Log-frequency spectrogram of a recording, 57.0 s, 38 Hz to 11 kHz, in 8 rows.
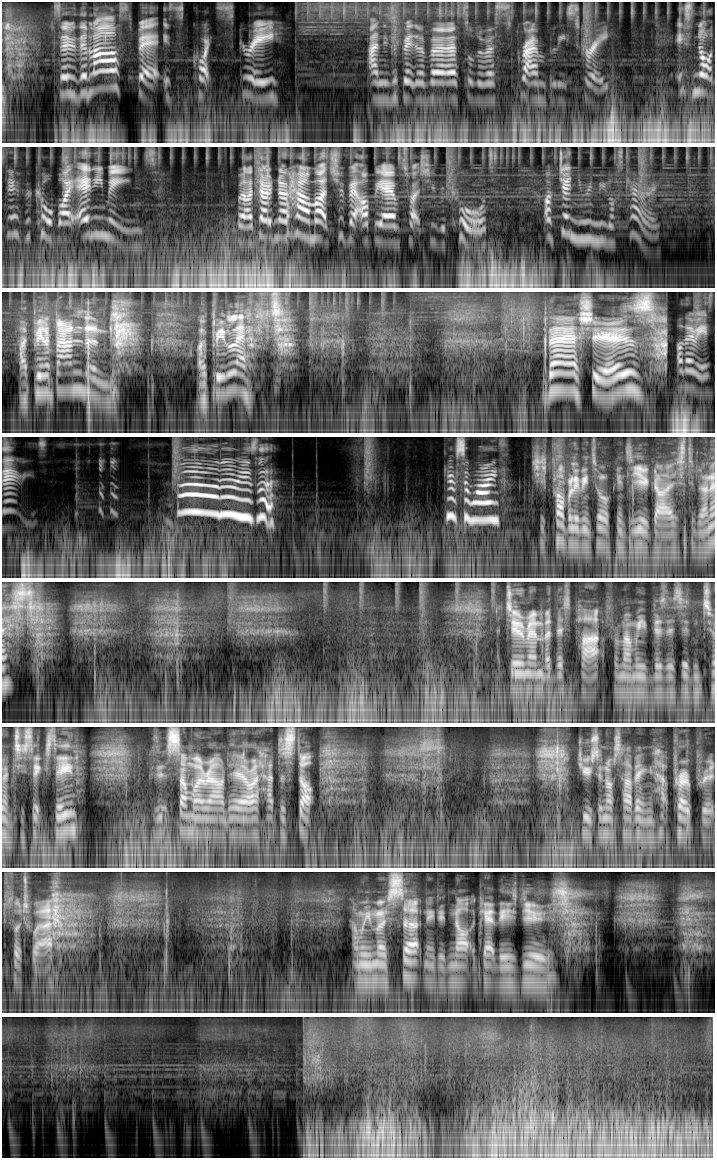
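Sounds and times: man breathing heavily: 0:00.0 - 0:00.6, 0:12.1 - 0:12.6, 0:13.9 - 0:19.7, 0:28.5 - 0:33.5, 0:36.5 - 0:37.1, 0:38.8 - 0:41.4, 0:43.2 - 0:46.3, 0:48.2 - 0:52.9
soft background music: 0:00.0 - 0:40.5, 0:44.8 - 0:53.4
wind rumbling on microphone: 0:03.6 - 0:13.4, 0:17.0 - 0:19.7, 0:20.7 - 0:47.4, 0:52.9 - 0:57.0.

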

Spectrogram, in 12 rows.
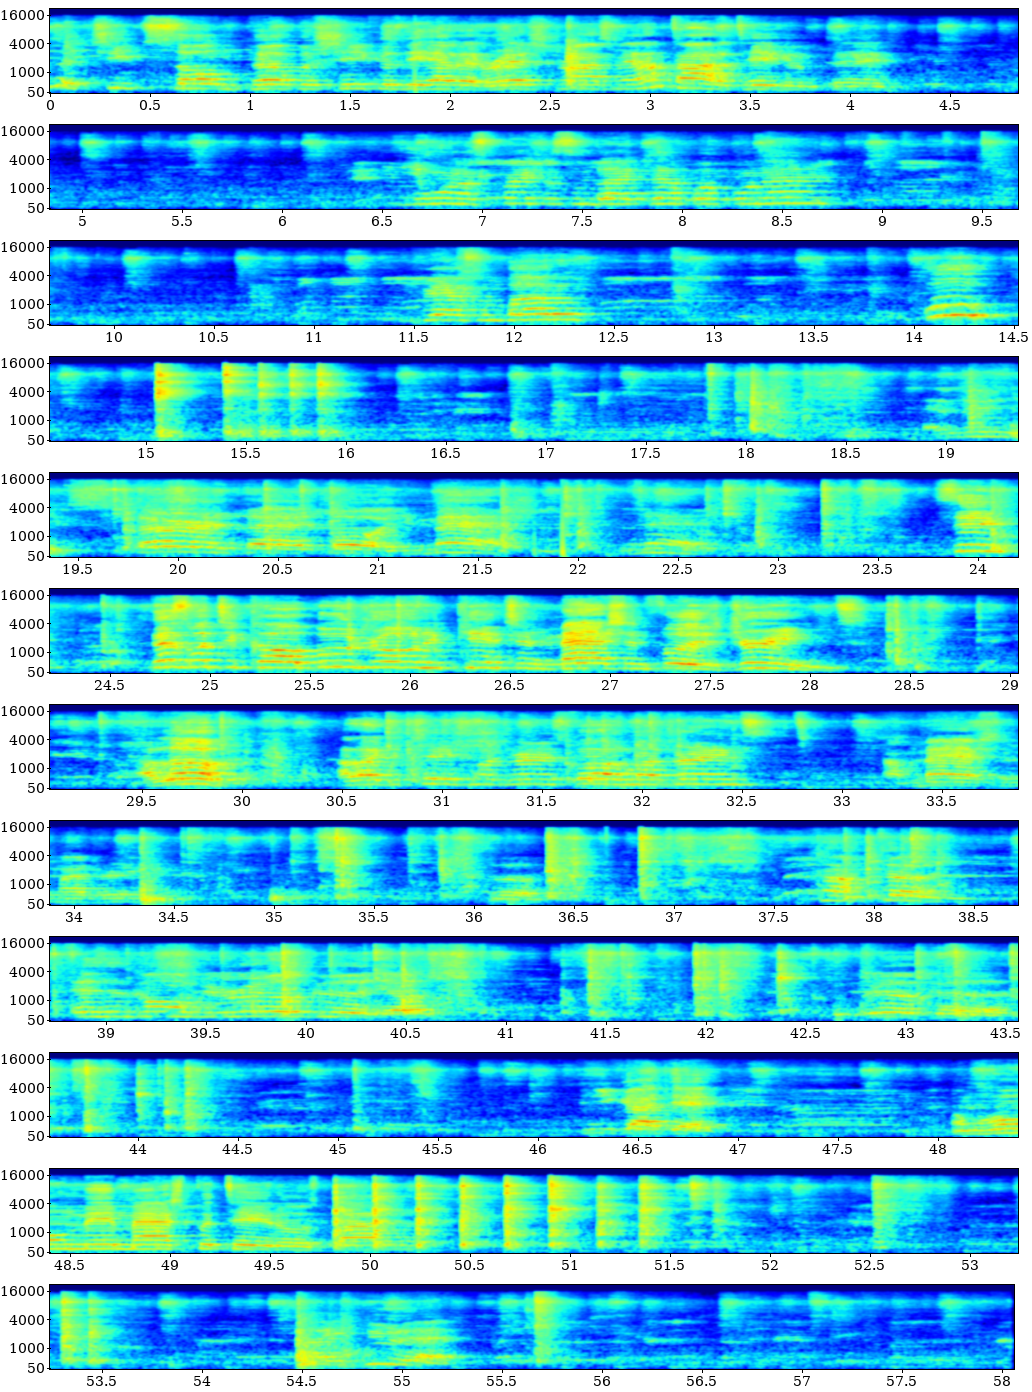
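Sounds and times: utensil scraping metal saucepan: 0:17.8 - 0:28.9, 0:34.5 - 0:44.5, 0:49.7 - 0:53.6.

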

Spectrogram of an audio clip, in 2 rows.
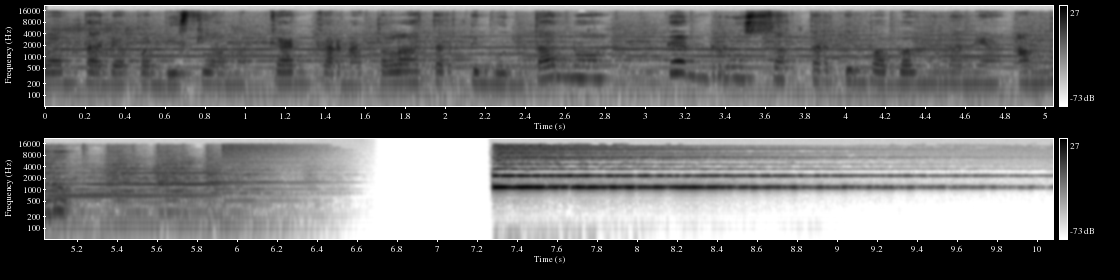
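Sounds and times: bell-like electronic chime: 0:07.3 - 0:10.0.

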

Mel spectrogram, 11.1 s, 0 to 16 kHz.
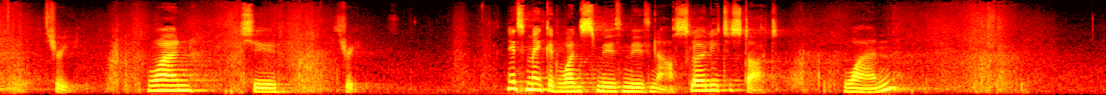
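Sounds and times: fabric rustling: 0:00.0 - 0:05.1, 0:07.6 - 0:10.8.

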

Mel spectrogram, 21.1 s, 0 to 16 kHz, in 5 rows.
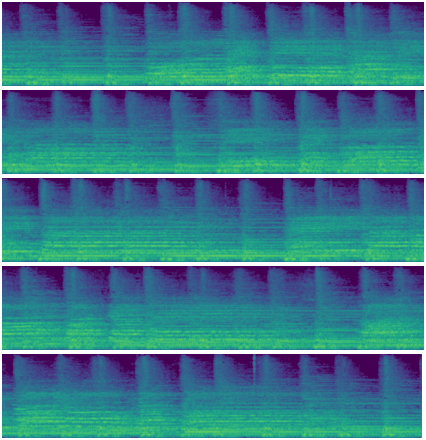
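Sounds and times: mixed choir singing a hymn: 0:00.0 - 0:20.7
steady beat accompaniment: 0:00.0 - 0:21.0.

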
